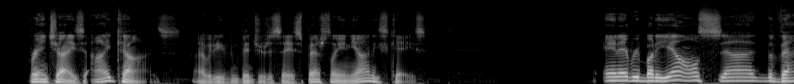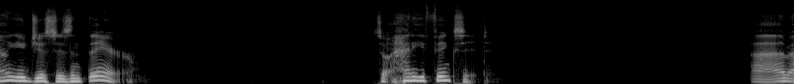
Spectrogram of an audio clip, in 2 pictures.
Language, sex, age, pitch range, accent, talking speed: English, male, 50-69, 105-130 Hz, American, 105 wpm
